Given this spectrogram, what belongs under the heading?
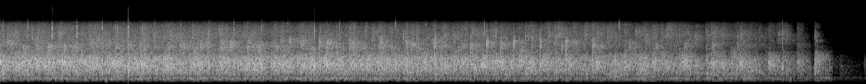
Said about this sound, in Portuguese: Então, eu queria pedir uma salva de palmas fortes para que o Acolher leve o nosso carinho e que continue na luta sempre.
